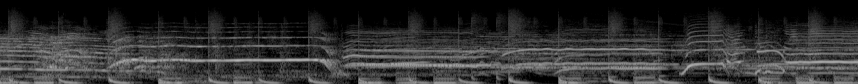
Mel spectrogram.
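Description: Pop dance music with a deep kick-drum beat and a gliding melody over it.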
